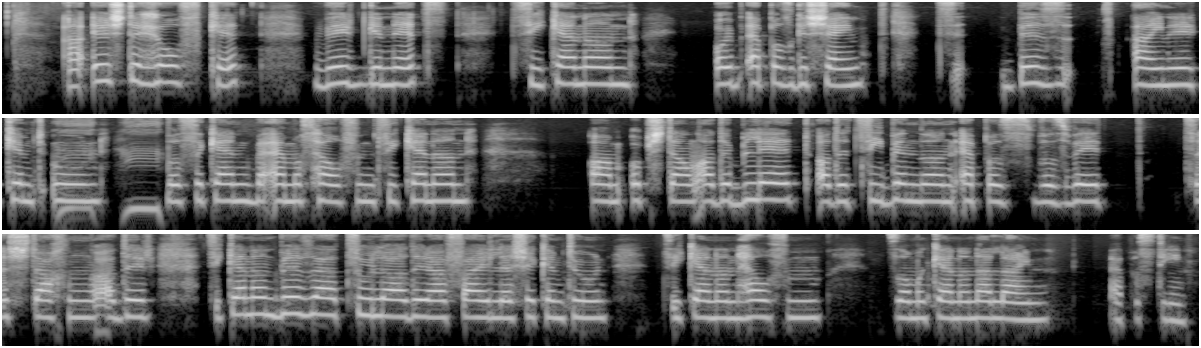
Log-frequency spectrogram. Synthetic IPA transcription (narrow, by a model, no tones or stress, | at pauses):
ʔaʔɪɾʃtəɦɪlˠfkʰɪtvɪɾt̚ɡənʊt͡st | t͡sɪkɛnən | oɪbɛpəs̬ɡəʃeɪnt | bɪz | ʔaɪnəɾkɪmtʰuːnvuːsɪkɛnbəʔɛməshɛlˠfn̩t͡sɪkʰɛnən | ʊpʃtɛlˠn̩ɔdəɾblˠɪtʰɔdəɾt͡sɪbɪndənʔɛpəsvuːs̬veːt | t͡sɪʃtɔχŋ̩ɔ̰dəɾt͡sɪkɛnənbɪzat͡suːlˠəɔdəɾafaɪɾlˠɪʃəkɪmtuːn | t͡sɪkɛnənɦɛlˠfn̩ | zɔlˠməkɛnənalˠaɪn | ɛ̰pəstiːn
